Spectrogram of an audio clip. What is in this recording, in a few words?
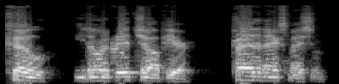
story voiceover; yumpod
